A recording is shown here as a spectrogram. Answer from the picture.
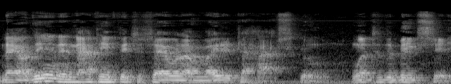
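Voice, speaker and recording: A man with an American accent, fairly low in pitch, at a moderate pace with fairly even intonation, amid noticeable background noise and audible room echo. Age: 60s. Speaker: video blogger. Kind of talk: personal monologue. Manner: casual, folksy.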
